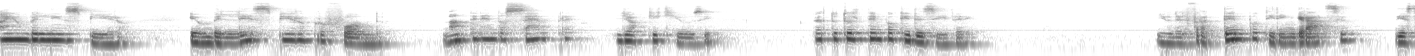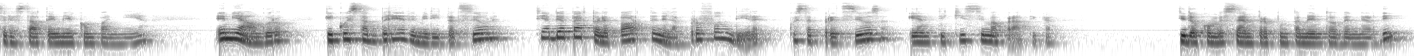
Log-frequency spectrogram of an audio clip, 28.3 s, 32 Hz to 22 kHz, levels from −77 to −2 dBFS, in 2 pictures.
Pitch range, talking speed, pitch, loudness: 145-220 Hz, 115 wpm, 180 Hz, -29 LUFS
